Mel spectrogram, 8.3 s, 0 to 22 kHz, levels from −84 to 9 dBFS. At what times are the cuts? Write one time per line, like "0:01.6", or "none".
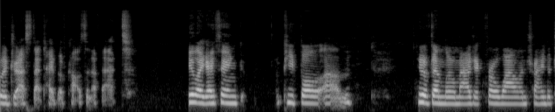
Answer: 0:02.8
